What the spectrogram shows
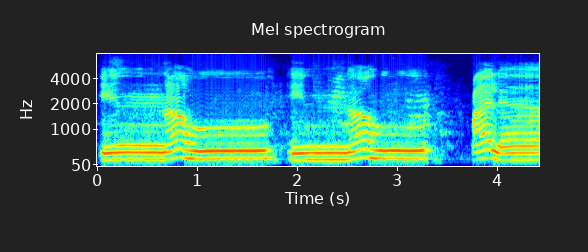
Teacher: انہ پہ غنہ کریں گے اور ہا کو کھینچ کے پڑھیں گے۔ انہ علی، لام کے اوپر کھڑا زبر ہے تو لام کو بھی ہم نے کھینچ کے پڑھنا ہے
